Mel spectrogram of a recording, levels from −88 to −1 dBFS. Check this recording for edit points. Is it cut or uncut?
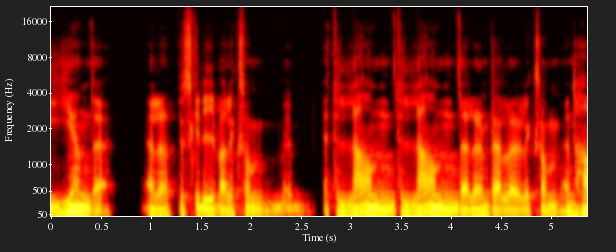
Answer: cut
